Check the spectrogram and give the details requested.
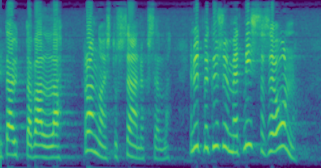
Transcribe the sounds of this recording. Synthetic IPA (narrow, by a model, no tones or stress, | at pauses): nt̪æyt̪ːæʋælːærɑŋːɑist̪ussæːnːøkselːæ | jɑnyt̪mekysymːeet̪misːæseon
